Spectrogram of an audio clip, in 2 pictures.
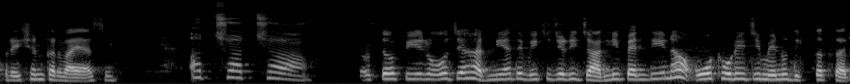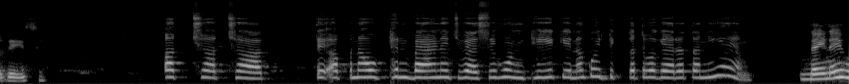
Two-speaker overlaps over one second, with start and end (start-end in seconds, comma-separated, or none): none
